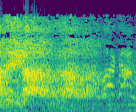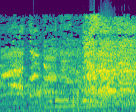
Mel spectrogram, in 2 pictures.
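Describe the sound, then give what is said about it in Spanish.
A large crowd of tens of thousands of mostly Shia protesters in India, mourning the death of the supreme leader, shouts in unison, chanting death to the United States and death to Israel, loud massed voices over a dense roar of babble, with rising and falling cries and a surge of shouting near the end. “Los manifestantes se golpeaban el pecho en señal de duelo y gritaban muerte a Estados Unidos y muerte a Israel.”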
